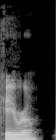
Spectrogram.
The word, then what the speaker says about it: Cairo: In deep southern Illinois, are we talking Cairo, spelled Cairo, but pronounced Cairo? – We're talking about an hour north.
